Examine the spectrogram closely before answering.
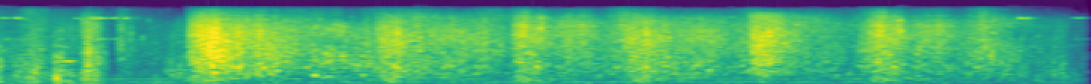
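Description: Magic blasts burst and shatter with crackling splashes.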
